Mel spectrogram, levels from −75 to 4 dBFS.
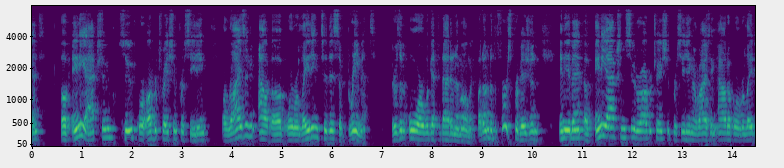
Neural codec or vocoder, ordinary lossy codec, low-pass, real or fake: codec, 16 kHz, 8 kbps, FreqCodec, larger model; AAC, 48 kbps; 7.2 kHz; fake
